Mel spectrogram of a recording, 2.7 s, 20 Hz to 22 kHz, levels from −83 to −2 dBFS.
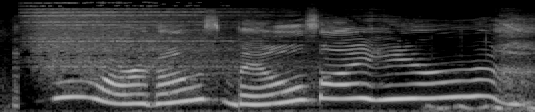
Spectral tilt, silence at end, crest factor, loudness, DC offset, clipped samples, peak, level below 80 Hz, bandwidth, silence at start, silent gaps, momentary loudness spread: -2.5 dB/octave; 0 s; 12 dB; -26 LUFS; under 0.1%; under 0.1%; -14 dBFS; -60 dBFS; over 20 kHz; 0.05 s; none; 3 LU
